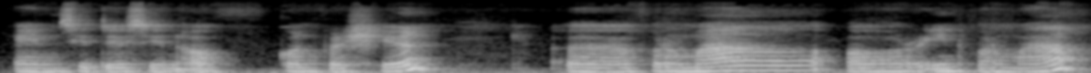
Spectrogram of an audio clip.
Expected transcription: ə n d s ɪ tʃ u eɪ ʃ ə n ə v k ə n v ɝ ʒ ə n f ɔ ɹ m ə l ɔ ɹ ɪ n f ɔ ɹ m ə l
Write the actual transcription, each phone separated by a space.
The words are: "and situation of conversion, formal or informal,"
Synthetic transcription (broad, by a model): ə n s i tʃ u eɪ s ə n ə f k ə n f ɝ ʃ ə n f ɔ ɹ m ə l ɔ ɹ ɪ n f ɔ ɹ m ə l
